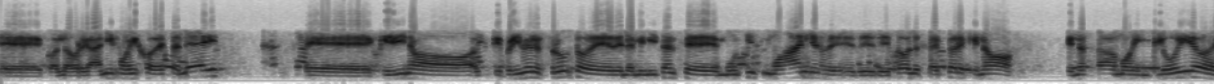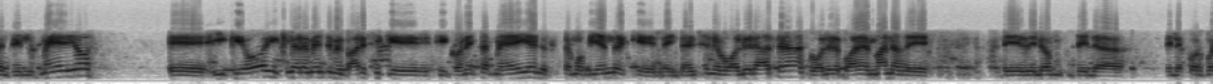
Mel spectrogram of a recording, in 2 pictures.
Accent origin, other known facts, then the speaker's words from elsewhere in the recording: Córdoba, Argentina; Sí, acá de Córdoba.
